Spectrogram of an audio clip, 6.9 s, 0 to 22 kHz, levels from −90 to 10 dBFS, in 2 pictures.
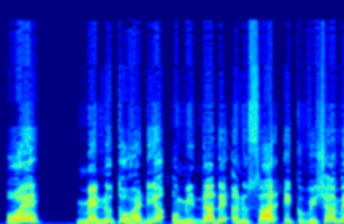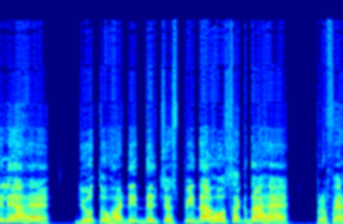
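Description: Opus compression runs through the whole clip, and the damage is plainly audible in the speech. The likely cause is the codec's music mode working at a low rate, which fits roughly 24 kbps: it keeps each band's energy but fills starved bands with folded or noise content, so the voice sounds grainy and rough rather than swirly. The bandwidth stays full, with content reaching about 20.3 kHz.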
